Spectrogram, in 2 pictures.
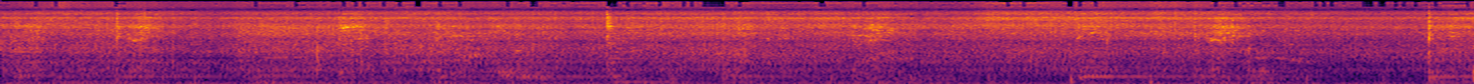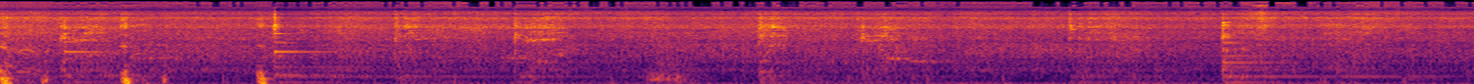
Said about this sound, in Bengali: এবার একটু ভাজা ভাজা করে নিই ভালো করে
